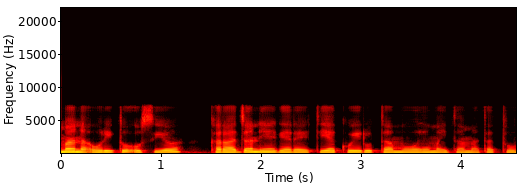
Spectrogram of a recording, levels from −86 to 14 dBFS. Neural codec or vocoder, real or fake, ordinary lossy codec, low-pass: codec, 16 kHz, about 1 kbps, DyCAST, with the encoder's durations; fake; none; 7.2 kHz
